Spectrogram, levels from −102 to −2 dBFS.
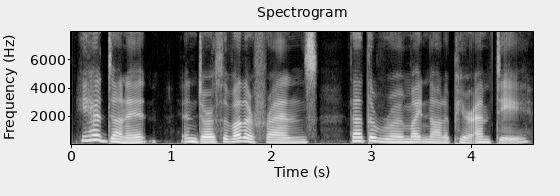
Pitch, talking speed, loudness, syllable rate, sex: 205 Hz, 210 wpm, -17 LUFS, 4.9 syllables/s, female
